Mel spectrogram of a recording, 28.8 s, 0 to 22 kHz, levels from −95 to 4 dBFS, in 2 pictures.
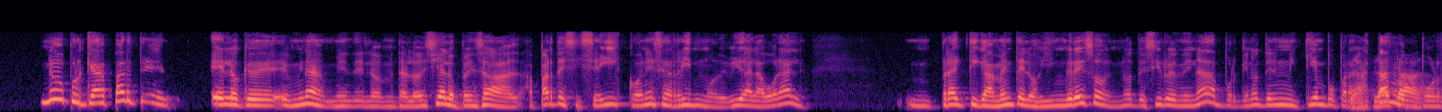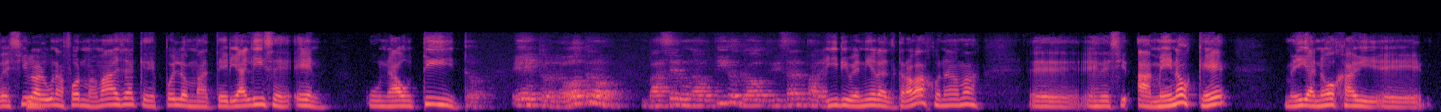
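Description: From 19.11 s to 22.68 s the speech abruptly turns roomy and hollow, thinner in the bass and roughly 5 dB quieter, with background noise rising to around 30 dB below the speech, then snaps back just as suddenly. This is likely a switch to a distant microphone after the close one dropped out. The waveform envelope shrinks and its pauses fill with noise; the spectrogram shows smeared reverberant tails and weaker low end, under the call processing's 8 kHz ceiling.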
